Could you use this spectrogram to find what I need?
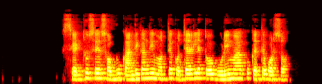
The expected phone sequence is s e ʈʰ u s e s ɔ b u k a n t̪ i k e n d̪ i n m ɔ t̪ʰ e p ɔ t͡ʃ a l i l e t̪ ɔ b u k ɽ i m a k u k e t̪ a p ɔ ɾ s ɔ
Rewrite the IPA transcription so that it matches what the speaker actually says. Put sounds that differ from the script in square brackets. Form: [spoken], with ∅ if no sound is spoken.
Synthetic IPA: s e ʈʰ u s e s ɔ b u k a n [d̪] i k [a] n d̪ i [∅] m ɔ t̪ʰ e p ɔ t͡ʃ a [ɾ] i l e t̪ ɔ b u [∅] ɽ i m a k u k e t̪ [e] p ɔ ɾ s ɔ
